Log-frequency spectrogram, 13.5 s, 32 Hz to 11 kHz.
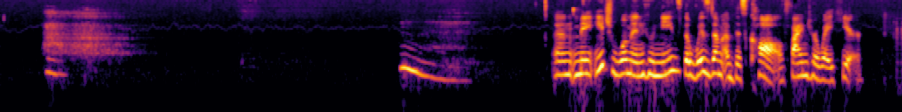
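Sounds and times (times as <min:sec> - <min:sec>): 
deep breathing in through the nose and out through the mouth: 0:00.7 - 0:02.4, 0:06.0 - 0:07.3
speech: 0:08.4 - 0:13.0.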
